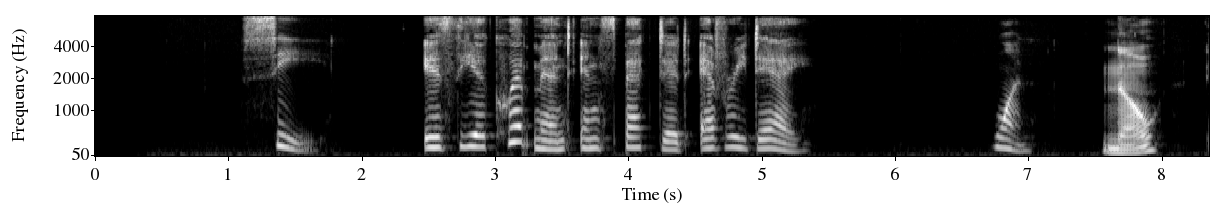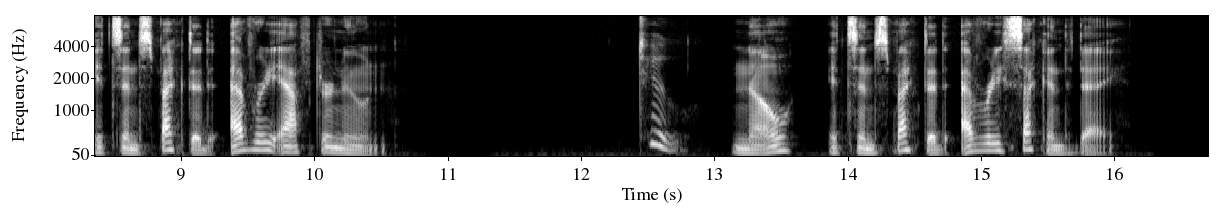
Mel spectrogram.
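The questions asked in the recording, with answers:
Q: Is the equipment inspected every day?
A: 2: No, it's inspected every second day.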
